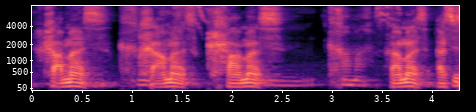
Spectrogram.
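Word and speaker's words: Hamas: ejemplo a el grupo se escribe h a m a s con acento en la a final eh en español Ah sí eh pero la forma como se pronuncia en el diccionario bíblico esa palabra es kj a m a s jamás jamás jamás jamás jamás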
